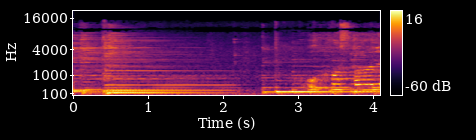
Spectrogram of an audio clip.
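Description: Acoustic guitars strumming chords: a chord struck about half a second in rings and slowly fades, then a new chord is struck about two and a half seconds in.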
